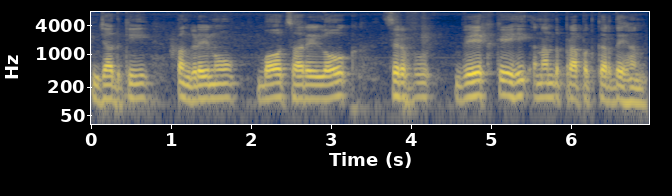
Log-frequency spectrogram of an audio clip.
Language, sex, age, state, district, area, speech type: Punjabi, male, 45-60, Punjab, Jalandhar, urban, spontaneous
